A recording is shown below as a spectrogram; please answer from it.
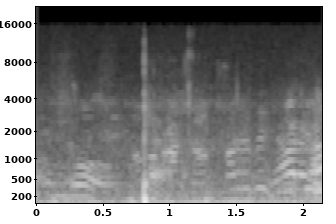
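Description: Voices calling out across an outdoor rugby pitch over a low wind rumble on the microphone, with one sharp thump about a second in.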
